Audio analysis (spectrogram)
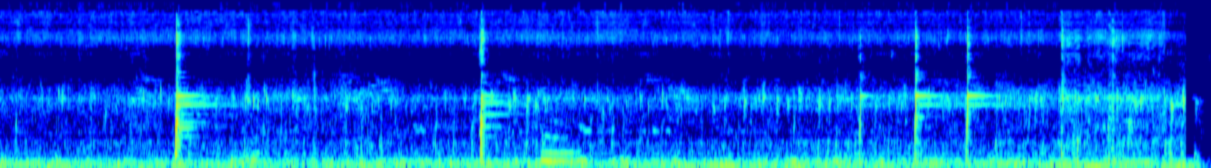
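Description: A pot of fish and mango sour curry simmering quietly on a stove, a soft low bubbling bed broken by a few sharp clinks of utensils against the pot at irregular intervals.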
